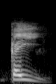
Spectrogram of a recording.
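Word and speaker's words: कै: So this is not K. It is Kai. Kai. Kai. Please pronounce it Kai.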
